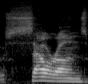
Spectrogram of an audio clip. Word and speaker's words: Sauron: we have our two Heroes here uh Frodo sauron's Bane and it's pronounced Sauron Tolkien was very clear about how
